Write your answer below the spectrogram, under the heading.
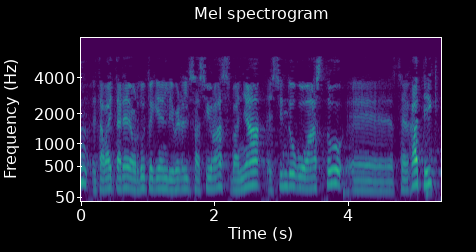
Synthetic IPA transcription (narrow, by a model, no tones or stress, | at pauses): ne̞t̪aβajt̪aeɾe̞o̞ɾðut̪e̞ɣie̞nliβ̞e̞ɾalisasio̞azβaɲae̞sind̪uɣ̞uast̪u | se̞ɾɣat̪ik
